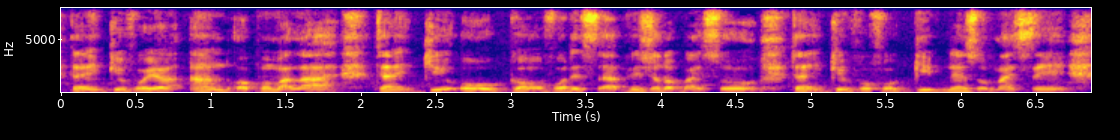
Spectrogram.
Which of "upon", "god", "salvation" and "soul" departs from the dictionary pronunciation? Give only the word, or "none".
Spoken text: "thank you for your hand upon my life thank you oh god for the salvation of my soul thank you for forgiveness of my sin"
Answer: salvation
